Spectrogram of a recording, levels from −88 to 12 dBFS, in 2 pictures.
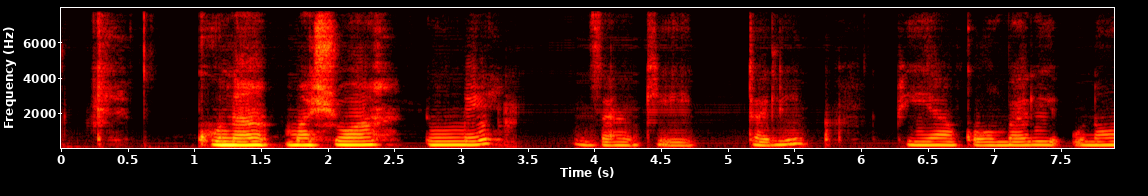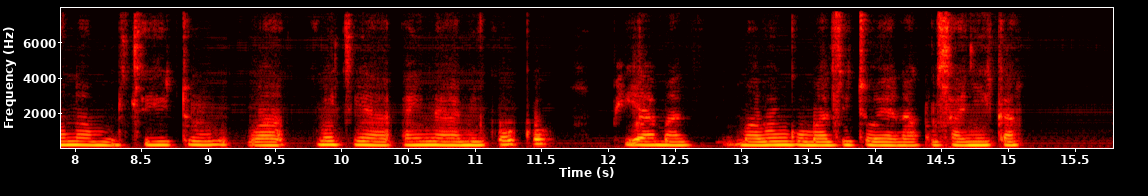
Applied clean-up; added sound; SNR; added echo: neural separator model SepFormer DNS4.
